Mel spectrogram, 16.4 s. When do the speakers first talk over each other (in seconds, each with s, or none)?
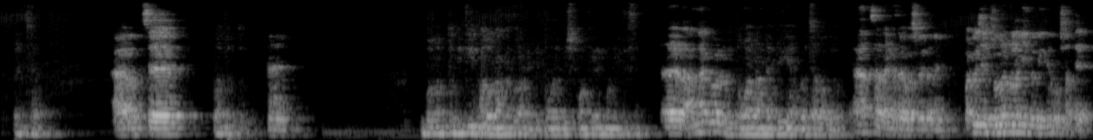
none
